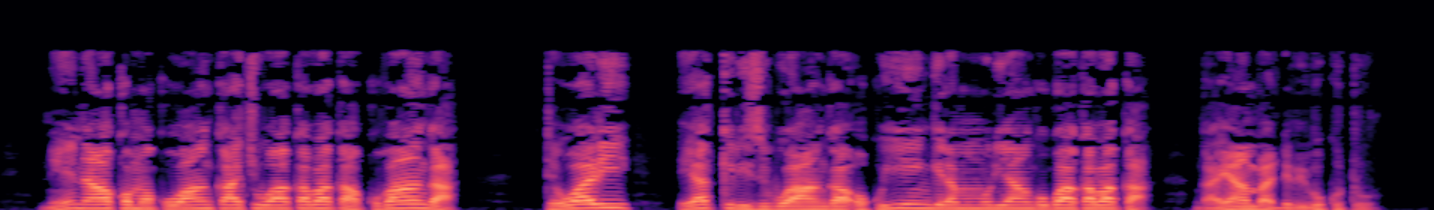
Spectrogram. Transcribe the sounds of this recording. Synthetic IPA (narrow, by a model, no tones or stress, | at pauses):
nenaːko̞makuwaːŋkaːciwaːkaβakakuβaːŋɡa̰ | te̞wali | ejakːiɾiziβwaːŋɡao̞kujiːŋɡiɾamumuɾjaːŋɡo̞ɡwaːkaβaka̰ | ŋɡa̰jaːmbadːe̞βiβukutṵ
